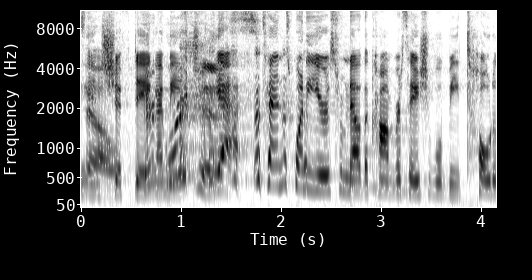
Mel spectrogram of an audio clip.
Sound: laughter

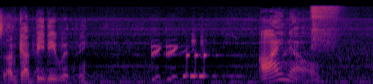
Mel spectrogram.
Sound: beep-beep-bo-boop

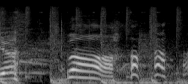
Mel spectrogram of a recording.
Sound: laughs

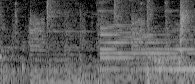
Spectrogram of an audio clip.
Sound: metal detector beeps

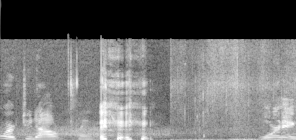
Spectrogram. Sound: laughs

